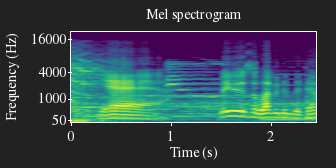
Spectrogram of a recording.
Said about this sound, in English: it's actually making kitty-cat noises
